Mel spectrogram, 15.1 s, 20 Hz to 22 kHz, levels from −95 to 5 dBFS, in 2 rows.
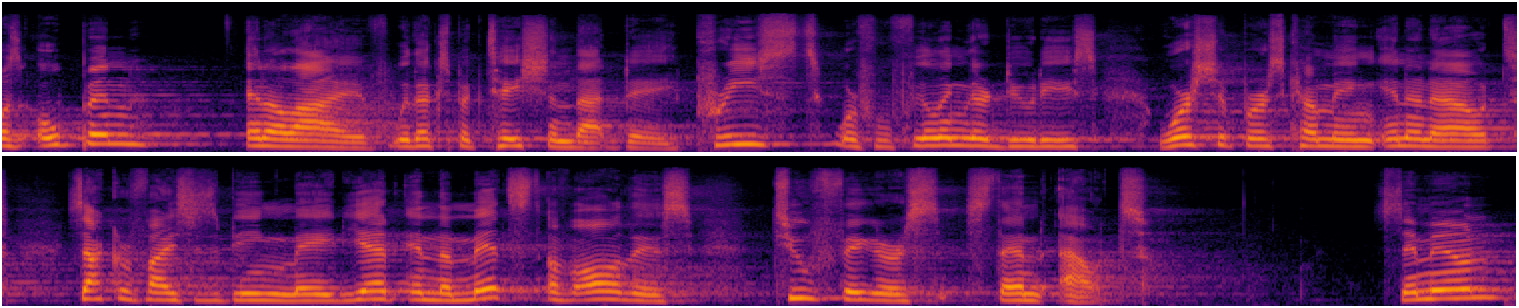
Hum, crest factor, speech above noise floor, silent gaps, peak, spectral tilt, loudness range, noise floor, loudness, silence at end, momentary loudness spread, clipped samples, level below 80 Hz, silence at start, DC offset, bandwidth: none; 20 dB; 45 dB; none; -6 dBFS; -5 dB/octave; 3 LU; -71 dBFS; -26 LUFS; 0 s; 12 LU; under 0.1%; -76 dBFS; 0 s; under 0.1%; 16 kHz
